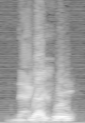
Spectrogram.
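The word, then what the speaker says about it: Nagbe: boy from America, from Nagabe. Is it Nagabe? Is that how you pronounce it? Nagby. Yeah.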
